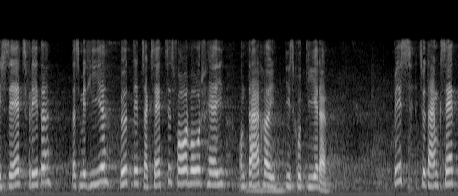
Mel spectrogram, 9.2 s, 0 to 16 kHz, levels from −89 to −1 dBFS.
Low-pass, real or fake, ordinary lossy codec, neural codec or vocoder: 7.2 kHz; real; none; none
